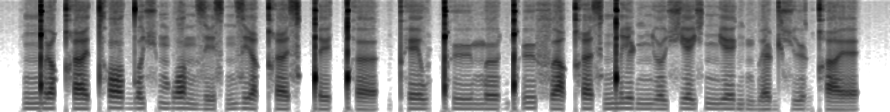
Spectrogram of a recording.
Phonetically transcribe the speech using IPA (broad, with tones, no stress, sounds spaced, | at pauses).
ŋ͡ǃ ʉ˨ qʰ e˨ tʰ ɔ˦ d̪ ɔ˦ ç m b ɔ˦ n z i˨ s n z i˦˨ qʰ iː˨ s ǃ e˨ ǃʰ ɜ˨ | pʰ e˨ w ǃʰ ʉː˨ m ɵː˨ ǃʼ ʉ˦ f ɜ˨ qʰ i˨ s ŋ͡ǃ iː˦ ɖ ɲ ɵː˨ ç eː˦ ç ɲ eː˦ ɡ m b ɛ˨ ɖ ç ʉː˨ ɡ qʰ ɛː˨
